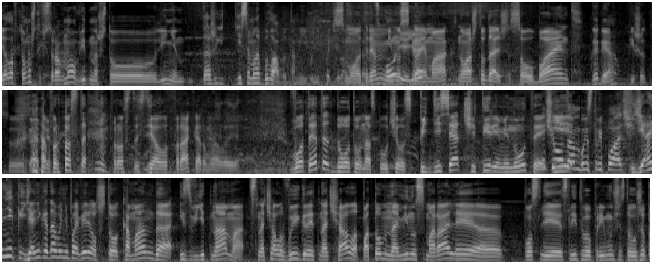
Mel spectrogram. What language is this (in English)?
Russian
